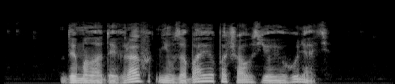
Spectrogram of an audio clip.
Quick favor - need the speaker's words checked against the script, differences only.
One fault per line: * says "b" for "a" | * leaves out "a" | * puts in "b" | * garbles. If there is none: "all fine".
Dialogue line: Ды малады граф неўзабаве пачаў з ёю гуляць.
all fine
